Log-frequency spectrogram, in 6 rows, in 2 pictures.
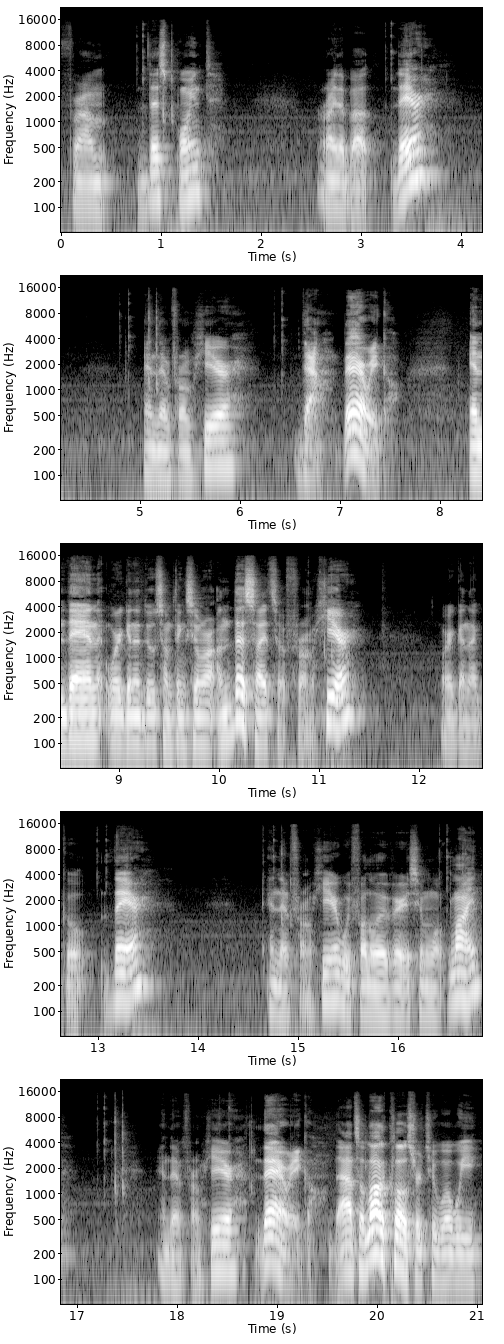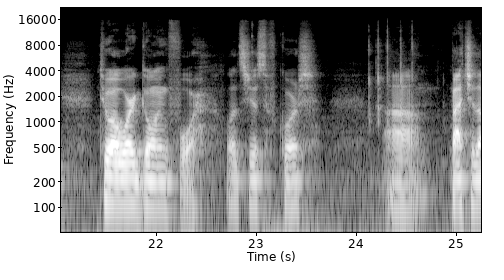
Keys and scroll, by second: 24.0 ctrl+z.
